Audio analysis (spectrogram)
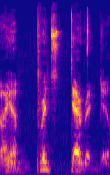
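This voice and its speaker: A man uses a raspy, put-on character voice. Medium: actual play. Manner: formal, wistful.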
